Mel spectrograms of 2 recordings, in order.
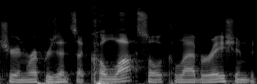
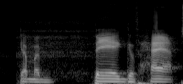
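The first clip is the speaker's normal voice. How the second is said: put-on Chicago accent; 4 dB louder than usual. Mocking how people from Chicago say 'hops', the speaker puts on a Chicago accent. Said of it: "Haps from Chicago".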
